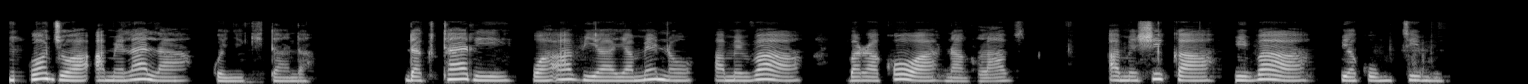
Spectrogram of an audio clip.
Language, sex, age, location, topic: Swahili, female, 36-49, Nairobi, health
